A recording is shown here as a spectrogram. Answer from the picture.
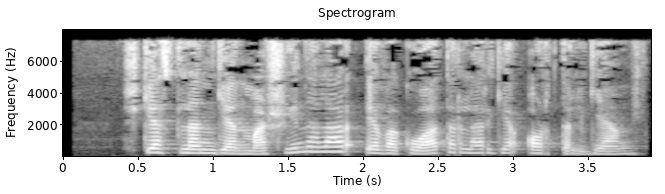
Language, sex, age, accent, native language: Uzbek, female, 25-34, Toshkent viloyati, Uzbek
